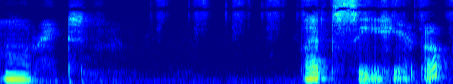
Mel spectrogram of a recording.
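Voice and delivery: soft whispered aside to herself; hushed murmur. Real, not acted. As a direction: whisper while concentrating. Quiet aside while painting.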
